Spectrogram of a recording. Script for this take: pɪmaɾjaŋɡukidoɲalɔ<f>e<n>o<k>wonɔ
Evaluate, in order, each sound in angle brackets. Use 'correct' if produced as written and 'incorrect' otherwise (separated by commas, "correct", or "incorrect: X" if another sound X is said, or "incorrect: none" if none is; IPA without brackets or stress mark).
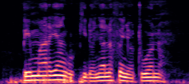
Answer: correct, incorrect: ɲ, incorrect: t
